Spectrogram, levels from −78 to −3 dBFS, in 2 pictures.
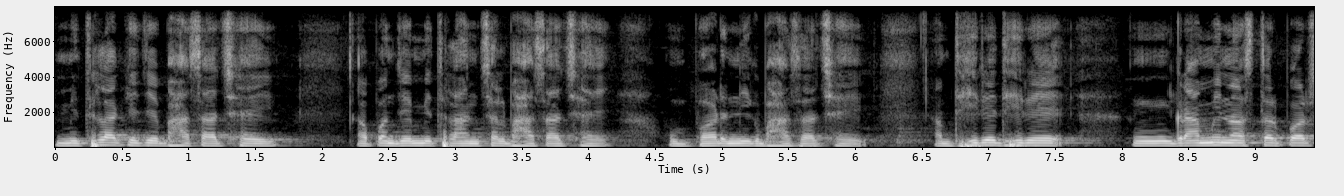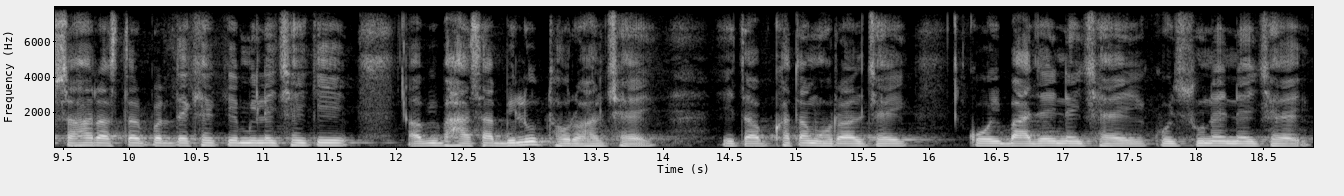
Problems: background sounds at intervals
